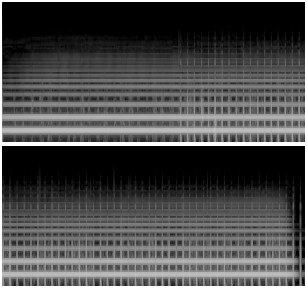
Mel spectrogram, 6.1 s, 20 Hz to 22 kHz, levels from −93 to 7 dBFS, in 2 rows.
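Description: A train of clicks runs through this music from 1.79 s to 6.03 s: about seventy evenly spaced ticks at 14.4 per second, peaking roughly 10 dB above the music. The likely cause is interference or a faulty connection or power supply. A spectrogram would show regular thin vertical broadband lines, and a waveform would show matching spikes.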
